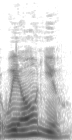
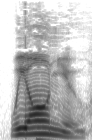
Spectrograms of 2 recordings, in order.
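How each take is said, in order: First: It is said in a warm, tender tone. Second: It is said in a harsh, commanding tone. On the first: The speaker promises to love and protect the listener. "They say it with a totally different flair" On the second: The speaker claims control over the listener. "That's what the army says when you enlist"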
